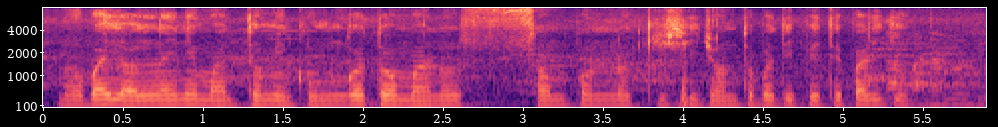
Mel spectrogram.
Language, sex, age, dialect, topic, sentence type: Bengali, male, 18-24, Northern/Varendri, agriculture, question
